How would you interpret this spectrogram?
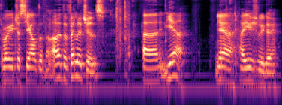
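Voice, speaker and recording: A man's voice: mid-range voice, fairly quick, gravelly, a little hiss or hum. A man giving casual, rambling gaming commentary to a live chat, with playfully exasperated banter. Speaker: game streamer hosting a live chat stream.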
